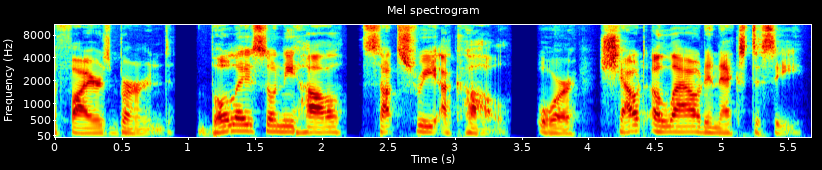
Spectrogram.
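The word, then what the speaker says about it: Sat Sri Akal: over as the fires burned bole so nihal satsri akal or shout aloud in ecstasy true is the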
